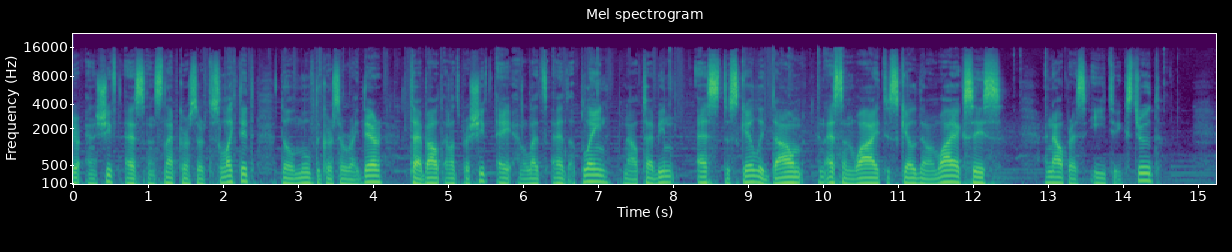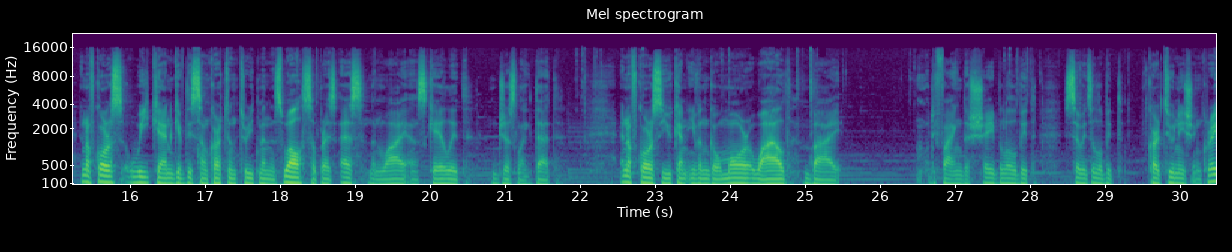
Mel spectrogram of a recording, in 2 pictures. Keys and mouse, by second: 0.2 shift+s, 3.2 Tab, 4.1 middle click, 5.0 shift+a, 6.9 Tab, 7.9 s, 9.4 click, 9.8 ctrl+z, 9.9 s, 10.1 y, 12.5 click, 12.9 e, 14.4 click, 14.6-15.8 middle drag, 18.1 s, 18.4 y, 21.9 click, 22.7 click, 23.8 click, 24.8 g, 25.0 g, 27.6 alt+click, 27.8 middle click, 29.2 middle click, 30.2 middle click.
